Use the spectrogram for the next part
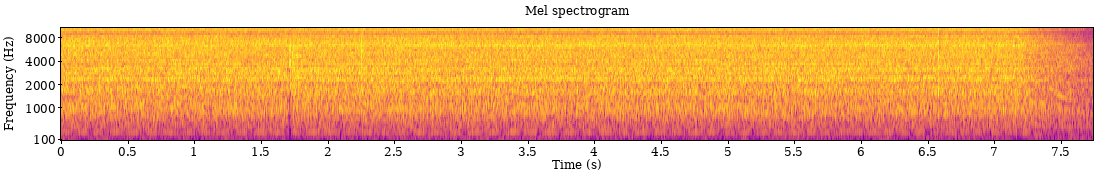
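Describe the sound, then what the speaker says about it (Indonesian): Two cooling fans of a 3000W low-frequency inverter whir steadily under load, a constant close broadband hiss with a faint hum that eases off at the very end, no speech. "di sini kipas atau fan sudah berfungsi dengan normal ya. Di sini dua-duanya berputar karena suhu inverter naik di sini"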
